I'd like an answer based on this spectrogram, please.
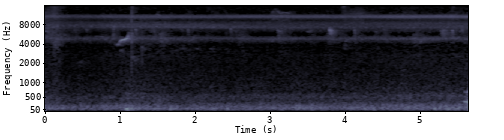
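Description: Near silence outdoors: faint, steady high-pitched buzzing of insects in the background, with one short rising chirp about a second in.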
